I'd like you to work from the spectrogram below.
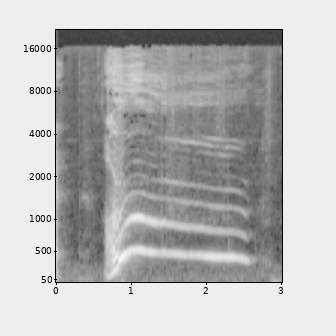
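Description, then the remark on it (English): A single drawn-out dog howl, rising sharply then holding a steady wavering pitch for about two seconds before cutting off, loud, with no talking over it. “It's my backing vocals there. Woof, woof.”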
